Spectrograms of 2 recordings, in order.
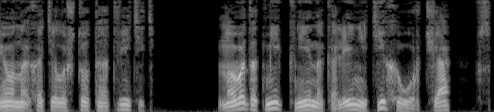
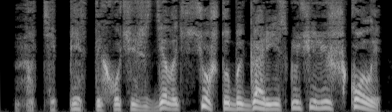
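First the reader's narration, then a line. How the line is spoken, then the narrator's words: Angry hiss. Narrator (Russian): зло прошипел Рон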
